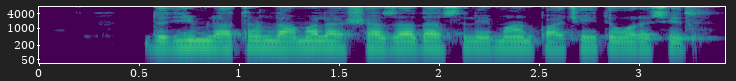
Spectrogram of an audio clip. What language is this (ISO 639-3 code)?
pus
